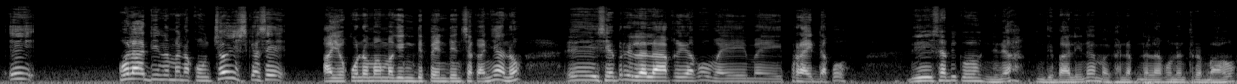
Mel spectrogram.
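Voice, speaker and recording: A man's fairly quick speech with very wide pitch swings. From Philippines. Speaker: vlogger. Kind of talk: personal storytelling monologue. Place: car. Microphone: phone near.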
